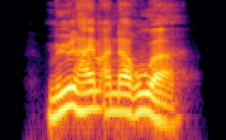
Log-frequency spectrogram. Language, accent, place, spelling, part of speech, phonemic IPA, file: German, Germany, Berlin, Mülheim an der Ruhr, proper noun, /ˈmyːlhaɪm an deːɐ̯ ʁʊːɐ̯/, De-Mülheim an der Ruhr.ogg
- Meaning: Mülheim an der Ruhr (an independent city in North Rhine-Westphalia, Germany)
